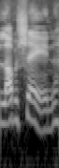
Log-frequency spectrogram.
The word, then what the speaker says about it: Labuschagne: Oh, Labuschagne.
